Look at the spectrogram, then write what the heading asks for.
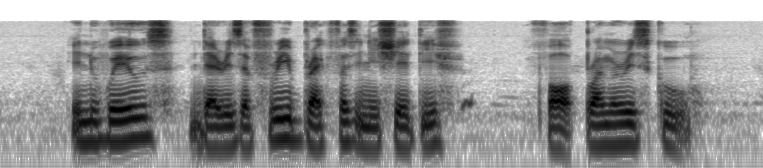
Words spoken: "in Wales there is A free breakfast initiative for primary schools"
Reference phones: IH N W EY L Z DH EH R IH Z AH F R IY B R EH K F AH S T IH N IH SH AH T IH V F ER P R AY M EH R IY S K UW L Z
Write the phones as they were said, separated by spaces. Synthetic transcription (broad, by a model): IH N W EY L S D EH R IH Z AH F R IY B R EH K F AH S T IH N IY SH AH T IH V F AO P R AY M EH R IY S K UW L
